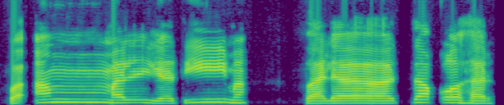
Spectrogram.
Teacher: فأما اليتيم میم مشدد غنہ کریں گے۔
